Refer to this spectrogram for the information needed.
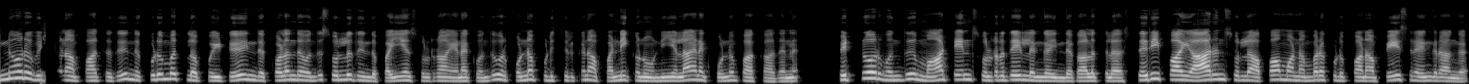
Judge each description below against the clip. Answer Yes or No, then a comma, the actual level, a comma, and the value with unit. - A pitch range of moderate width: Yes, average, 3.7 semitones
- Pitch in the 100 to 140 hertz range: No, high, 190 Hz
